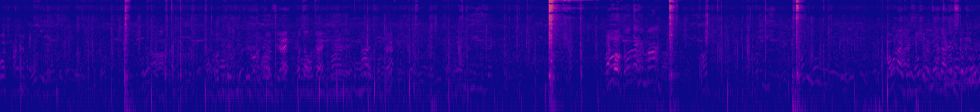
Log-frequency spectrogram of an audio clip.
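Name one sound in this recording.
A basketball bounces on hard ground.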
